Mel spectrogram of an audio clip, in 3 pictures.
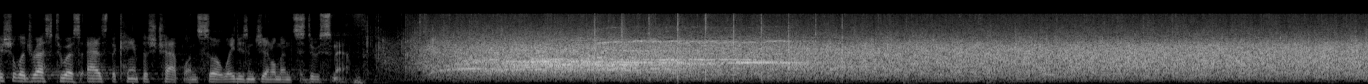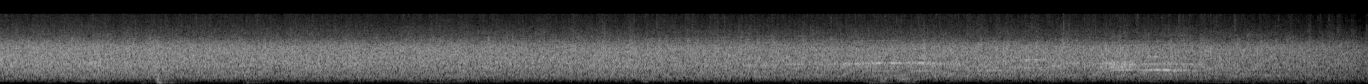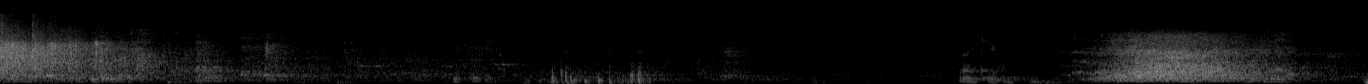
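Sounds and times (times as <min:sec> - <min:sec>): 
speech: 0:00.0 - 0:04.2
audience applause welcoming a campus chaplain: 0:03.8 - 0:29.0
laughter: 0:38.0 - 0:40.5.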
